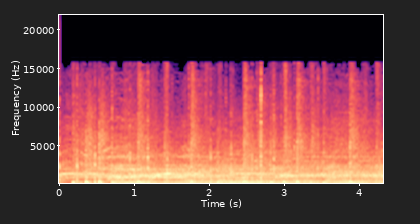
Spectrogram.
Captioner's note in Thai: กรี๊ดดด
